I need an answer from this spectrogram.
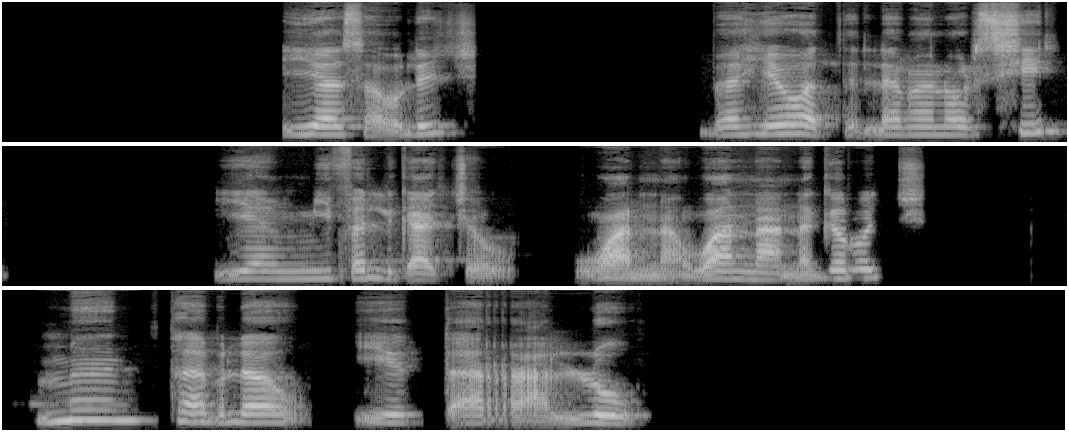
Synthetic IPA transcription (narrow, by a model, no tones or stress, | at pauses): jɛsə̰wlɨd͡ʒ | bəɦiwɔt̪ləməno̞ɾsil | jɛmːifəlːɨɡat͡ʃːɛ̰w | wa̰nːa̰wanːanə̰ɡəβo̞t͡ʃː | mɨnt̪ʰəβləw | jɪt̪ʼːə̰ra̰lːu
